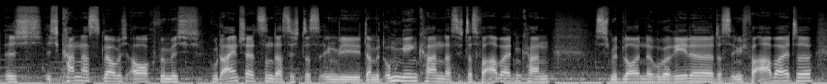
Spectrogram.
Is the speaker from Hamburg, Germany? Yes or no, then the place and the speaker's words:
no; Bavaria, Germany; now in Berlin, Germany; ich bin auch in Bayern aufgewachsen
